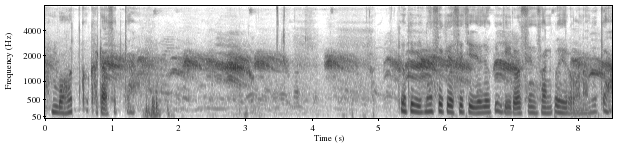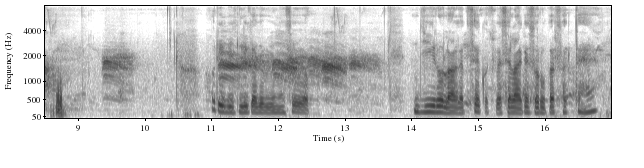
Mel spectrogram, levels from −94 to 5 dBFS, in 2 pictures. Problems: constant background noise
